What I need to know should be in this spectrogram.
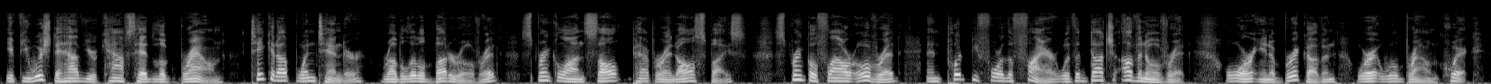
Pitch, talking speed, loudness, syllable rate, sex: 130 Hz, 205 wpm, -17 LUFS, 5.2 syllables/s, male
